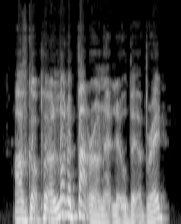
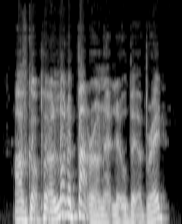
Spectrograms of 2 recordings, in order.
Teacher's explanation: you see how they produce those glottal stops that is one of the positions of the vocal folds · the T is replaced with a glottal stop.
